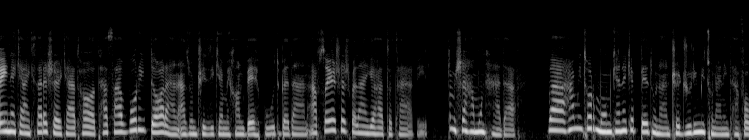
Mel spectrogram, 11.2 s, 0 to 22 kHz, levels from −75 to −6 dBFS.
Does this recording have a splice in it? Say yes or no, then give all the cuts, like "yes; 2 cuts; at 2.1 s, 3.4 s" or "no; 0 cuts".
yes; 1 cut; at 6.7 s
